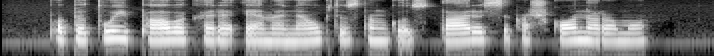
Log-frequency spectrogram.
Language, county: Lithuanian, Vilnius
